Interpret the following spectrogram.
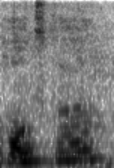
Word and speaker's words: Holtzclaw: there because I don't even know how to spell it how do you say it holtzclaw holtzclaw what is that it's a German can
